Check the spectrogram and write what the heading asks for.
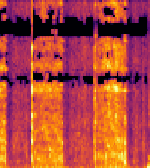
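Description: A mill bastard file drawn by hand across the steel edge of an axe-head hide scraper, sharpening it. Each rasping stroke begins with a sharp click, and two full strokes come a little under a second apart.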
